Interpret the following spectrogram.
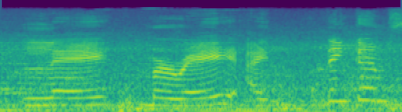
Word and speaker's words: Le Marais: my favorite bakeries in San Francisco it's called lei marae I think I'm saying it right actually it's pronounced la ma hey whoa amazing foods I'm going to show you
